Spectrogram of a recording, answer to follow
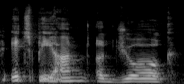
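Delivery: slow, lightly voiced Mr Gloop; grumbling father. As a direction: complain heavily. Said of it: "said Mister Gloop".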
